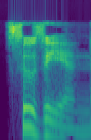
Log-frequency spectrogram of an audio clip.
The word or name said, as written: susian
